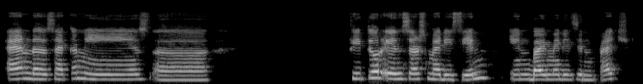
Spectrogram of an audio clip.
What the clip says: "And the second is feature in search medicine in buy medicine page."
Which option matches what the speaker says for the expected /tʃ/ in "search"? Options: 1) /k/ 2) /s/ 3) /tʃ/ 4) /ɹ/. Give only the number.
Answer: 2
